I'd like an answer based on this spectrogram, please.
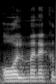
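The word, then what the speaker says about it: almanac: ഇൻ ആൽമൻ, ഇവിടെ ആൽമനക്കും ഓൽമനക്കും എന്നൊക്കെ ഉച്ചാരണം ഉണ്ട് കേട്ടോ. ഓൽമനക് എന്നും ഉച്ചാരണമുണ്ട്. ഓൽമനക്സ് അതായത് ഇയർ ബുക്ക് കലണ്ടറാണ് ഓൽമനക് എന്ന് പറഞ്ഞാൽ.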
